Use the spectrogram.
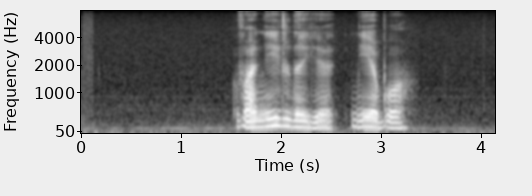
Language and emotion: Russian, neutral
